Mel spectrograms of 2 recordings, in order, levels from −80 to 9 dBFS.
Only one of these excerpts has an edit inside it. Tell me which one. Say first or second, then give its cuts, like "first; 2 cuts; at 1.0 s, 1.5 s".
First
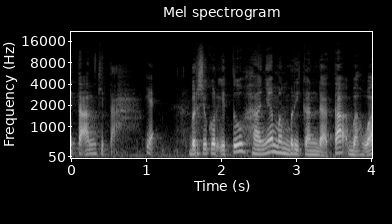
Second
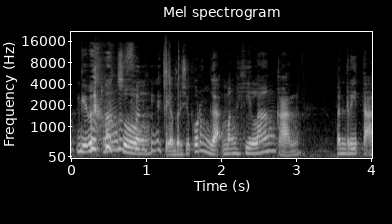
second; 1 cut; at 1.2 s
